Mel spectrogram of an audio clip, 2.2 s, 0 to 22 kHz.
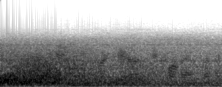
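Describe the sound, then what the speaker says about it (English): Airbus A321 airliner at Salt Lake City airport, a broad steady jet roar that stays loud and level throughout, close by, with voices talking over it. "Yeah, it's an A321."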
